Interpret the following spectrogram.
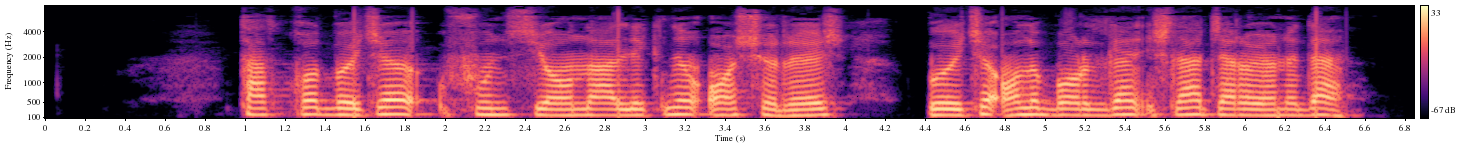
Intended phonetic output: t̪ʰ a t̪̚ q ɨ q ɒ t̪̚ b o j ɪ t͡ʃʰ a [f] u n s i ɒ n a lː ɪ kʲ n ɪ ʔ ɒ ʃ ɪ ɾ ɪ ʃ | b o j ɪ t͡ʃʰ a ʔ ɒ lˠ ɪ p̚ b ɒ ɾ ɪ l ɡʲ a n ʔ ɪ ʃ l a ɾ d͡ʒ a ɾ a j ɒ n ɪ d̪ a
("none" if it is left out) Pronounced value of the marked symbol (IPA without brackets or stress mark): f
